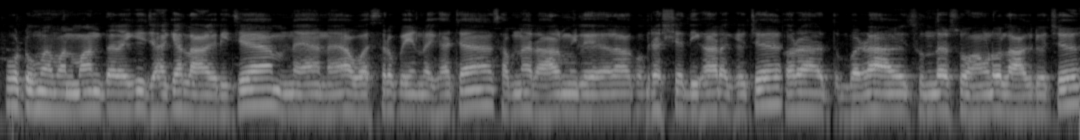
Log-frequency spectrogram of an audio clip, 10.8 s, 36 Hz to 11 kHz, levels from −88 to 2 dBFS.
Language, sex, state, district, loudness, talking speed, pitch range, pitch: Marwari, male, Rajasthan, Nagaur, -35 LUFS, 160 wpm, 120-130 Hz, 120 Hz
